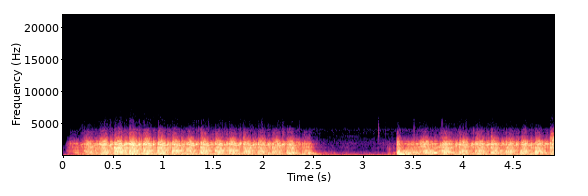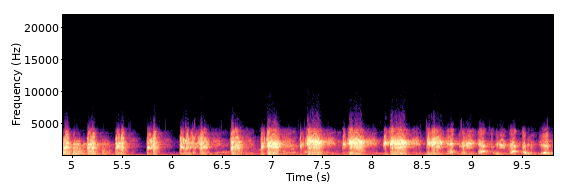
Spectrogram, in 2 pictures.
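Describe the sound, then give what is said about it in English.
A flooded car engine with too much gas cranks with a sustained grinding whir, pauses, then coughs and sputters in rapid uneven bursts without ever catching, loud, with no talking. “The motor is flooded. It's got too much gas.”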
